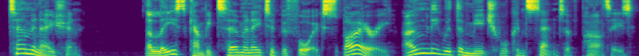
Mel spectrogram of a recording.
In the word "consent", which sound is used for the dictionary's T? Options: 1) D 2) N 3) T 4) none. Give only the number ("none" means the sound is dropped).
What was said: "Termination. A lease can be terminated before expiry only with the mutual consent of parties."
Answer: 3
